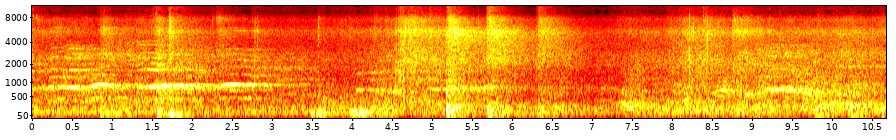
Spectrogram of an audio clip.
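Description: Roller hockey in play: sharp clacks and thuds of sticks, puck and boards, a few of them a second or so apart around the middle, with players' shouted calls near the start and again near the end, in a large rink hall.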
